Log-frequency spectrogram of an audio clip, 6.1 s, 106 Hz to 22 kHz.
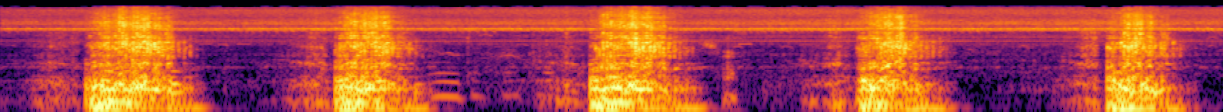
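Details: Male African lion roaring in the jungle ahead of an attack; five deep, breathy grunting roars come about every 1.2 seconds, each a broad low burst, with quiet gaps between and a faint steady high hum behind.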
